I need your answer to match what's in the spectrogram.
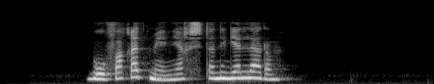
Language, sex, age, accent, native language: Uzbek, female, 19-29, Qashqadaryo, Uzbek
